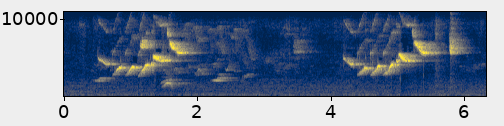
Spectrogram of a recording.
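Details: Bahia-style song of a yellow-bellied seedeater, given twice: each phrase a quick jumble of high, sliding whistles and buzzy trills about a second and a half long, separated by a few seconds of near silence.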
